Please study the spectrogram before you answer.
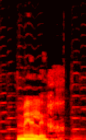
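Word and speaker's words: מֶלֶךְ: write it as its office form so we pronounce this word as melech now in this example we have the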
